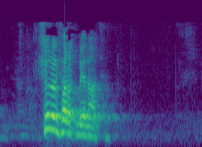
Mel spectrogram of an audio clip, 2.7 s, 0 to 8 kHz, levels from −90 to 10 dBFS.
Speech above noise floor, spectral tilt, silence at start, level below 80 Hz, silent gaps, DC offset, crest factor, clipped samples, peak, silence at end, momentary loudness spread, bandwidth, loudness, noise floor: 48 dB; -9.5 dB/octave; 0.55 s; -70 dBFS; none; under 0.1%; 20 dB; under 0.1%; 0 dBFS; 1.25 s; 21 LU; 5.4 kHz; -16 LUFS; -63 dBFS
